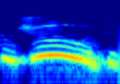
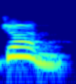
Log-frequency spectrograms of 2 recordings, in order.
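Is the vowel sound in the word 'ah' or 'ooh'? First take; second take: ooh; ah. First: The vowel is a long 'ooh' sound. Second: The vowel is a short 'ah' sound. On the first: The speaker calls it wrong. "This is not Jude" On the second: The speaker calls it right. "this is Jud"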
